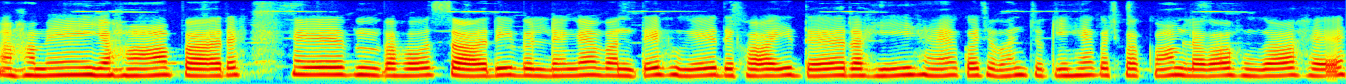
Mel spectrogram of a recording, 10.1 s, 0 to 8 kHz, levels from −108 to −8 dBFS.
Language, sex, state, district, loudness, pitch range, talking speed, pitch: Hindi, female, Bihar, Gaya, -17 LUFS, 200-220 Hz, 135 wpm, 210 Hz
